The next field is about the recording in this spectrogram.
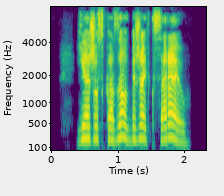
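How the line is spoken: Growl. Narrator (Russian): рыкнул он

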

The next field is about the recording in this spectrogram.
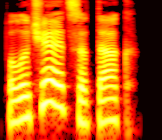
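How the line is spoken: Calm confirmation. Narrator (Russian): подтвердил Финист спокойно

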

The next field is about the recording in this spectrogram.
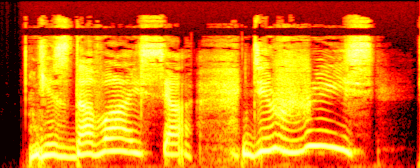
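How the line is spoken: Desperate near-howling shout. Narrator (Russian): стискивая потные кулаки, закричал и почти взвыл

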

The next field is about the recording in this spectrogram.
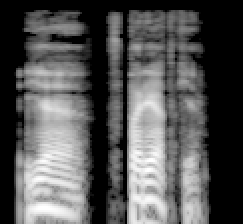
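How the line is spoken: Disoriented mumble. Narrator (Russian): пробормотал полностью дезориентированный

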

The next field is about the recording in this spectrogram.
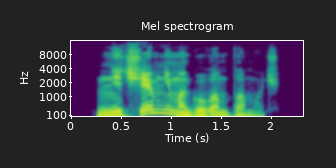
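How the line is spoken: Cold. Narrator (Russian): холодно сказала Венера

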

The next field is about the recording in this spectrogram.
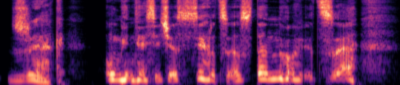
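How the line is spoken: Wheezing, hoarse. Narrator (Russian): хрипел он

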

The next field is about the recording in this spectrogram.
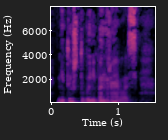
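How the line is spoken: Sighing. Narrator (Russian): вздохнул Джиджи

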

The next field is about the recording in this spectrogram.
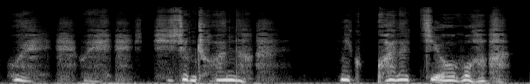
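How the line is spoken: Tearful, terrified voice. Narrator (Chinese): 这声音充满了哭泣，并且非常的恐惧

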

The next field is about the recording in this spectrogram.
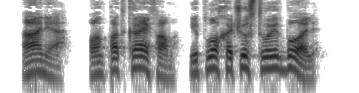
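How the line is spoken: Shout. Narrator (Russian): крикнул

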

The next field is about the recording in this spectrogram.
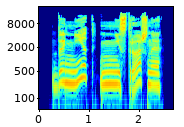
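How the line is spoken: Doubtful drawl. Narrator (Russian): с сомнением протянул Риф

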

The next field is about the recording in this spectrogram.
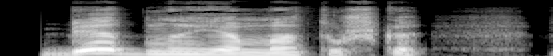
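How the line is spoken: Sighing. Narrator (Russian): вздохнула она

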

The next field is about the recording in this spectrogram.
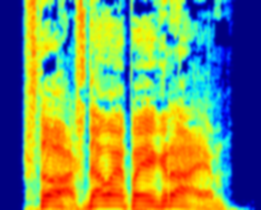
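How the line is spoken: Roaring. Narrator (Russian): взревел босс

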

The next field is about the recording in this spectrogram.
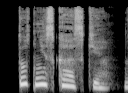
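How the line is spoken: Sighing woman. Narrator (Russian): вздохнула волшебница

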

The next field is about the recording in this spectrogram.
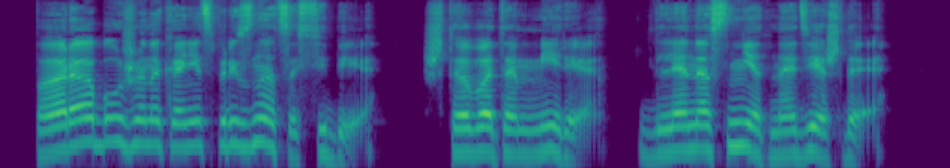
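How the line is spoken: Lowered, calm voice. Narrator (Russian): Он вдруг понизил тон и продолжил уже спокойным голосом

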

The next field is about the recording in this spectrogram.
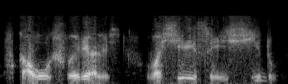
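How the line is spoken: Quiet question. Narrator (Russian): тихо спросила Ольга

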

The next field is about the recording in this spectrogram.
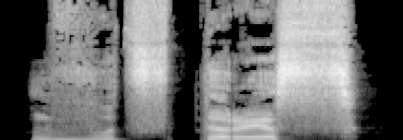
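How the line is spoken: Hissed. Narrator (Russian): прошипел

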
